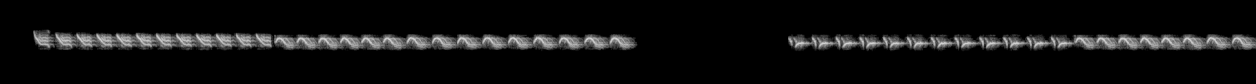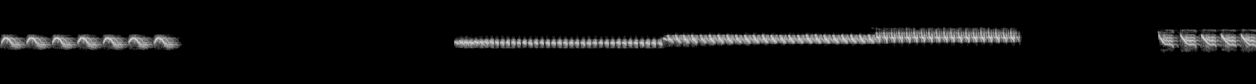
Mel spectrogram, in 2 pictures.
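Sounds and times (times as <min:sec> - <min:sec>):
greenfinch linked calls: 0:00.4 - 0:06.4, 0:07.9 - 0:14.4, 0:17.1 - 0:22.8, 0:24.2 - 0:25.1.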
